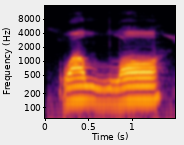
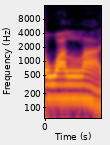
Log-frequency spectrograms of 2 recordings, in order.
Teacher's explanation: huruf lamnya lafaz Allahnya ini kita baca tebal, kita baca tafkhim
